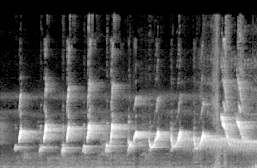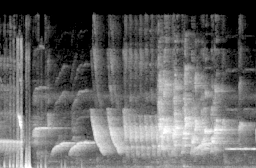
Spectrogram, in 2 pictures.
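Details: Long-tailed shrike song recorded as a lure for other birds: quick repeated two-part chirps, then a sharp knock around four seconds, followed by denser overlapping squeaky warbling and harsh high notes.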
